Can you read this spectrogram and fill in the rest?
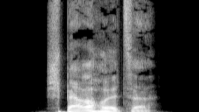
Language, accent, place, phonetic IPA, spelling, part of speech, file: German, Germany, Berlin, [ˈʃpɛʁˌhɔlt͡sə], Sperrholze, noun, De-Sperrholze.ogg
- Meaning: dative of Sperrholz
